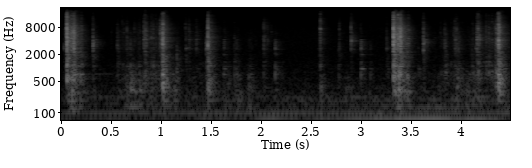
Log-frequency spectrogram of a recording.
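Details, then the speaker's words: Canon AE-1 Program after lubricating the shutter to cure its squeak/cough, fired repeatedly at different shutter speeds; crisp, clean snaps with light ratcheting and no squeak left; normal shutter operation. "It took some time, but now it sounds absolutely amazing."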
